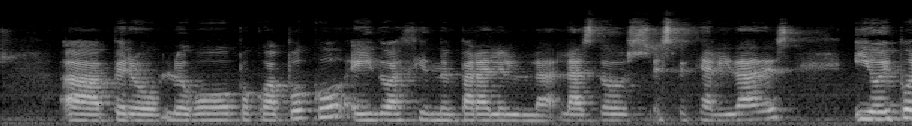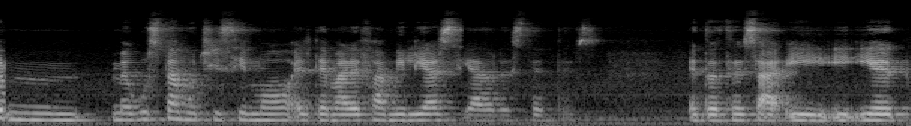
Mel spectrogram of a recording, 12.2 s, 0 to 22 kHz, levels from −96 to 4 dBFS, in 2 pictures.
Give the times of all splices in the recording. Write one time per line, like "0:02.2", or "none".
0:01.0
0:06.1
0:09.1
